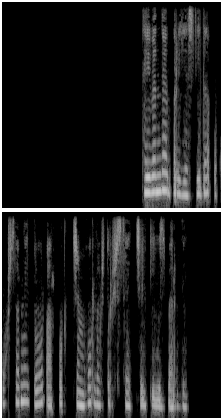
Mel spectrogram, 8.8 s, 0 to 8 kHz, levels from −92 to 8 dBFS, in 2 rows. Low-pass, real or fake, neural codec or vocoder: 7.2 kHz; real; none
